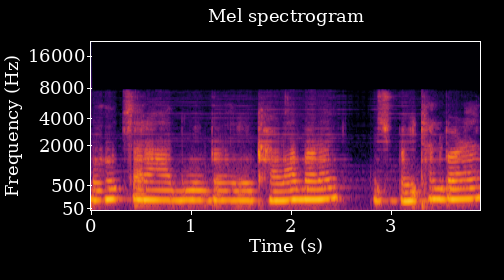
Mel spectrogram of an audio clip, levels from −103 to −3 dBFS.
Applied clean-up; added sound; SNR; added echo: neural separator model SepFormer DNS4.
